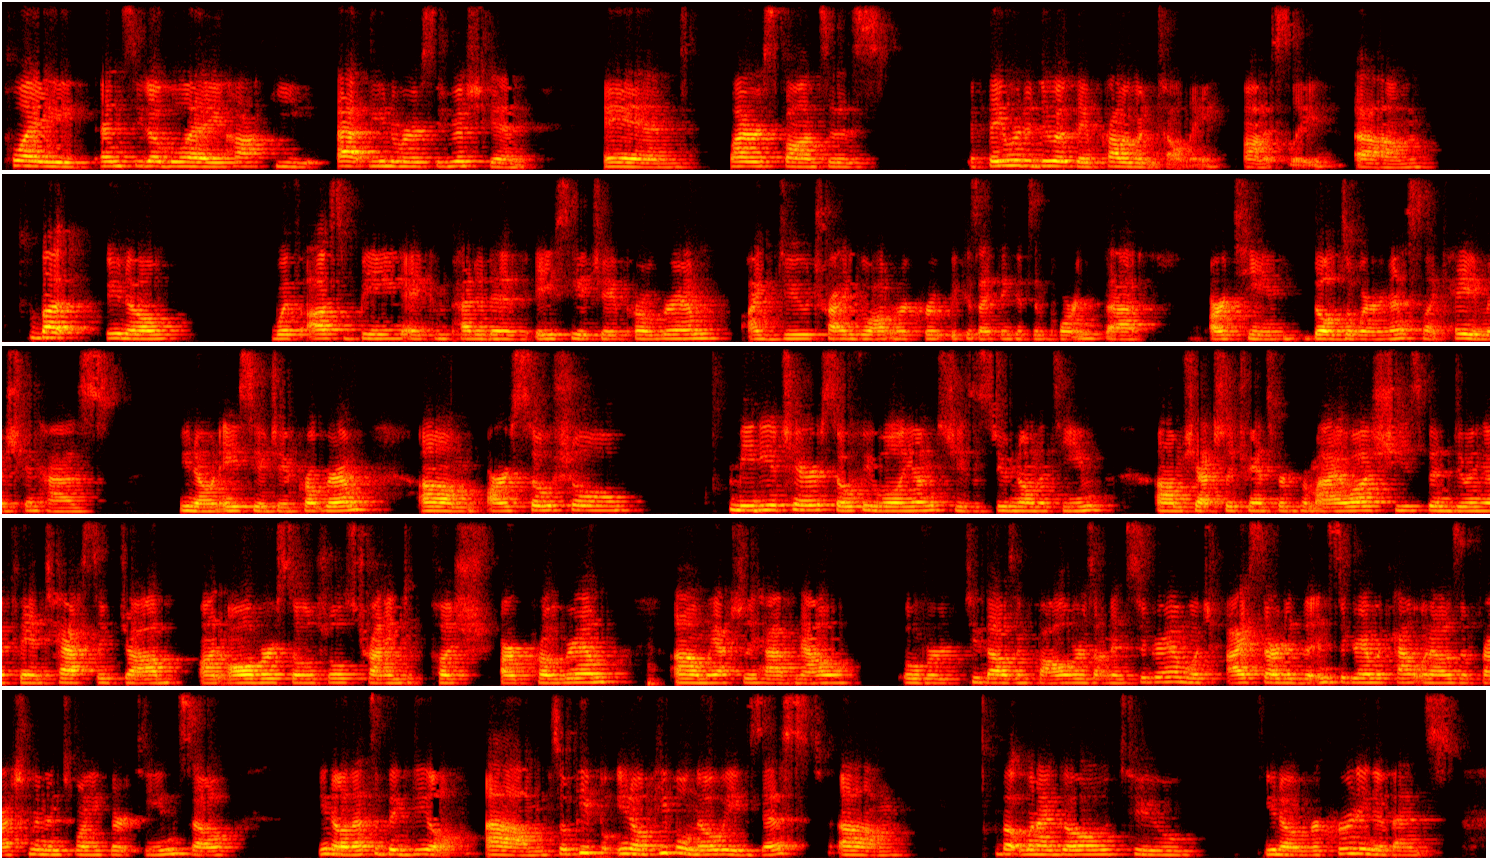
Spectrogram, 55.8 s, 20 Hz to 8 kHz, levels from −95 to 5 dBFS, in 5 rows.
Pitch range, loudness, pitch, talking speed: 190-210 Hz, -31 LUFS, 195 Hz, 155 wpm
